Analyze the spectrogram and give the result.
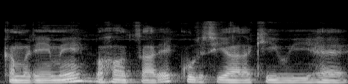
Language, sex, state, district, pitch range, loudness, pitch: Hindi, male, Bihar, Patna, 95-105 Hz, -17 LUFS, 100 Hz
